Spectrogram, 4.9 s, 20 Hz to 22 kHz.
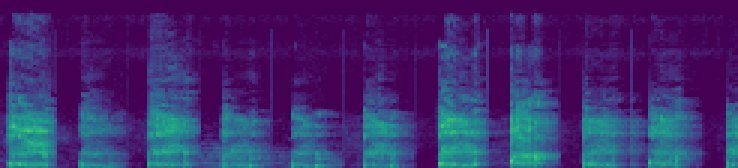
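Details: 3-year-old child with pneumonia: about ten harsh, forceful coughs in rapid succession with brief gasps between; repetitive chesty pneumonia cough.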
